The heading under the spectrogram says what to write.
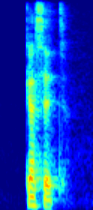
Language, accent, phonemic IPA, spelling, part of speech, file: French, France, /ka.sɛt/, K7, noun, LL-Q150 (fra)-K7.wav
- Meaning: abbreviation of cassette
